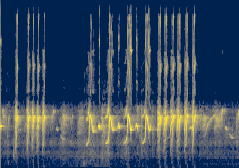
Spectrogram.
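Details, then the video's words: Olive-backed sunbird song used as a training recording for cage birds: rapid high thin chips in quick bursts with short sliding whistled notes, clear and bright, with faint background music. "kicauan burung kolibri wulung - suara jernih untuk masteran & pancingan"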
